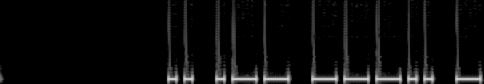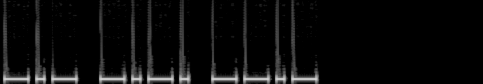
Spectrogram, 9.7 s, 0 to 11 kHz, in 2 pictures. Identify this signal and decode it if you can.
Morse code, heard as a keyed tone, about 16 wpm, 700 Hz. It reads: IW8QCQ
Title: DXCC-100 Call Signs - 6 Characters - Repeated 3x - 15wpm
